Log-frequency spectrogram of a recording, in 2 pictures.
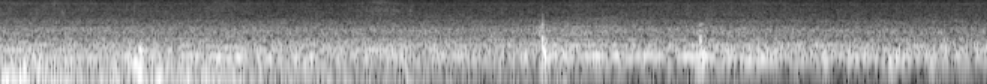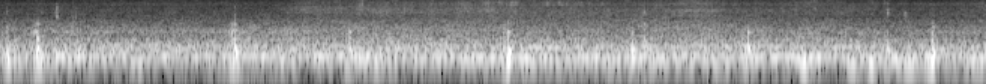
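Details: Honey bees from a colony removed from a house, their queen cells to be cut out for splits: a steady low droning hum with faint overtones, broken by sharp clicks and taps from hive handling.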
